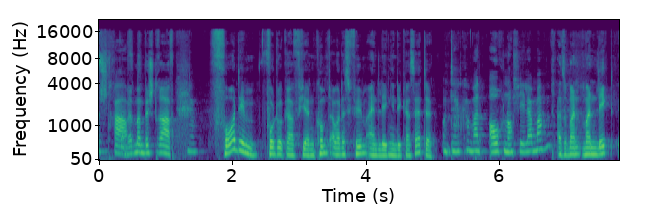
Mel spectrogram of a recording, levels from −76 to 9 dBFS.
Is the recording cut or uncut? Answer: cut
